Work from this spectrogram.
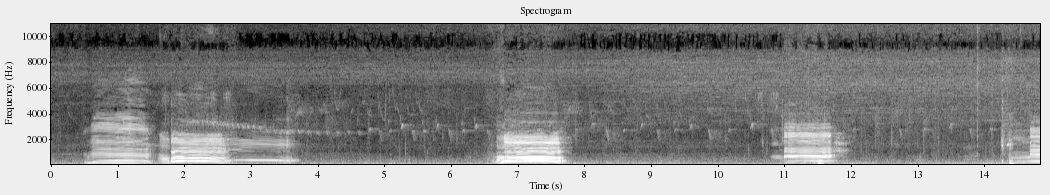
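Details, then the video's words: A herd of cattle roaming the road, lowing repeatedly: a run of three wavering moos at the start, then single moos about every four seconds, each under a second long, over quiet background. "suara sapi bunyi"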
